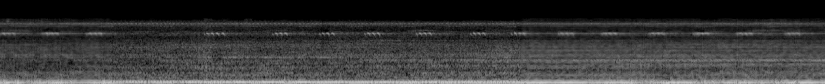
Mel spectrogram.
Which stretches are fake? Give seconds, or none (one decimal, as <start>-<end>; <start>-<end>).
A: 0.0-1.1; 5.2-8.3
